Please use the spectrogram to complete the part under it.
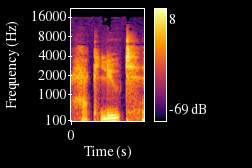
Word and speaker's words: Hakluyt: And it informs a lot of at the very end of the article, I talk a little bit about Richard Hakluyt, mm-hmm. or Hakluyt, as his name is probably supposed to be pronounced, who draws on Drake's experience to inform a lot of the rhetoric around colonization.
